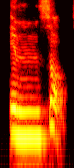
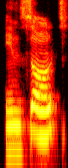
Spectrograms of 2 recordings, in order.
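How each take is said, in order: First: "insult" as the noun, IN-sult; high, careful "insult" with the first syllable strong; stress on first syllable. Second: "Insult" as the verb, in-SULT; high, careful "Insult" with the second syllable strong; stress on second syllable. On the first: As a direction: punch "in-" in "insult", weak ending. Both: Shown as a demonstration. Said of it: "tenemos dos pronunciaciones".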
